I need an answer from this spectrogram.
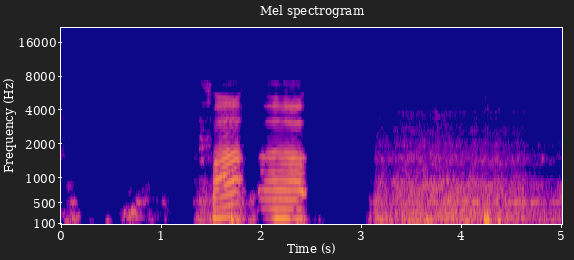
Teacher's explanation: Huruf fa, Fa gigi seri atas, bibir bagian dalam bertemu dengan gigi seri atas. ujung gigi seri atas bertemu dengan bibir bawah Bibir bagian bagian dalam.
